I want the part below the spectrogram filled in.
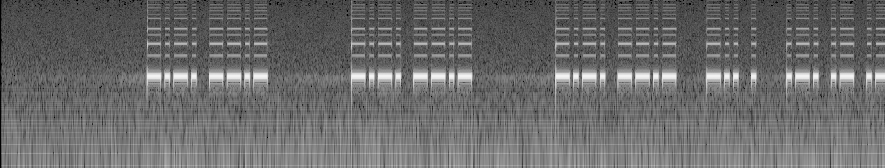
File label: CQ no AGC CQ AGC in CQ AGC out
